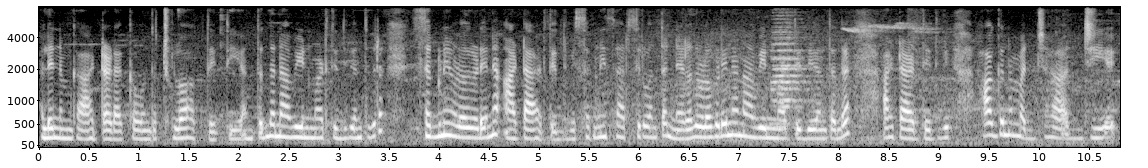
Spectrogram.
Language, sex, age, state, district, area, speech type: Kannada, female, 18-30, Karnataka, Gadag, rural, spontaneous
